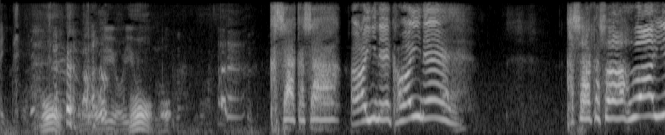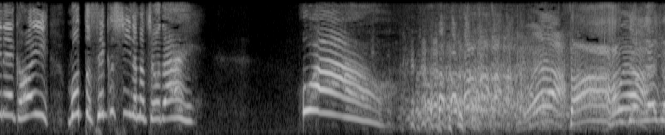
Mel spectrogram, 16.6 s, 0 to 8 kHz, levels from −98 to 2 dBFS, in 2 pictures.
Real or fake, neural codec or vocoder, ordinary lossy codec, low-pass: real; none; none; 7.2 kHz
